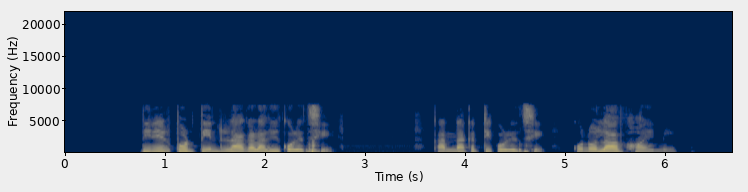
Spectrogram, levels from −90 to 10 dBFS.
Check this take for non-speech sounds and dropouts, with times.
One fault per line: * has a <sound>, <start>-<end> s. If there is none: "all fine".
all fine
